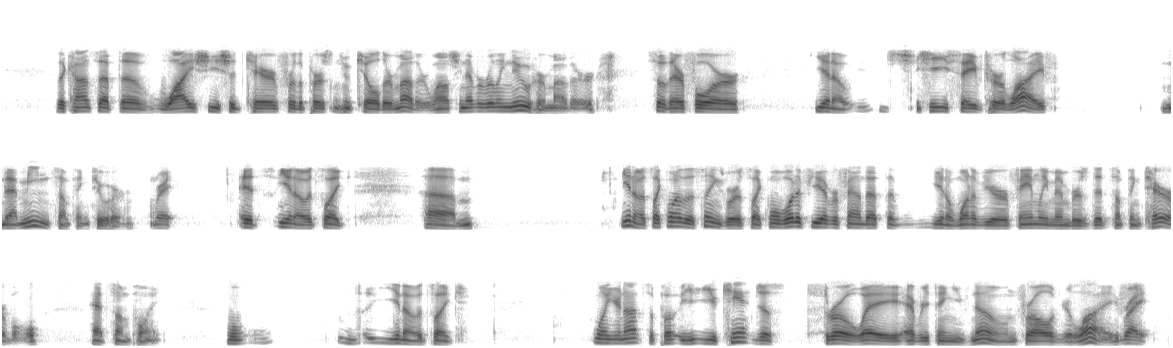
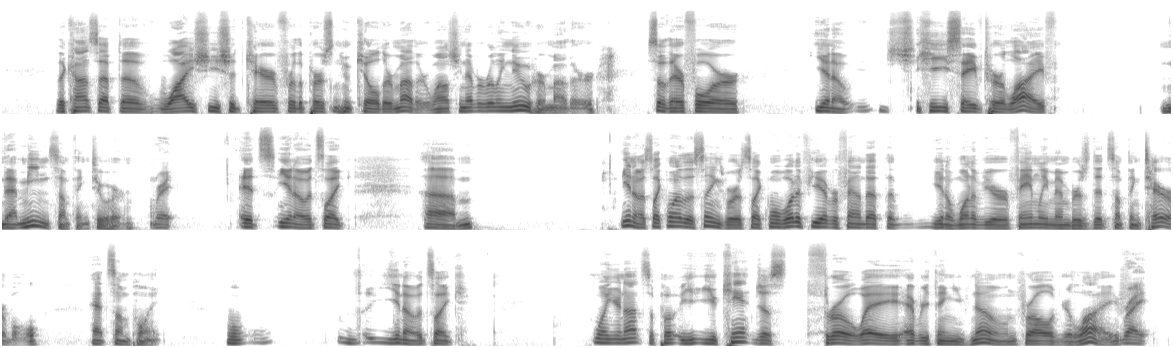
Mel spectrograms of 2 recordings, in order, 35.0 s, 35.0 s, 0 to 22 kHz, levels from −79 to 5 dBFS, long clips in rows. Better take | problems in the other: second | phone-call audio; nothing above 3.5 kHz

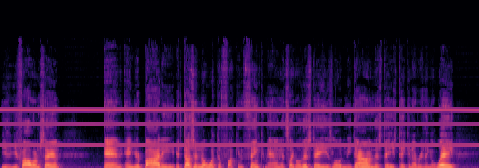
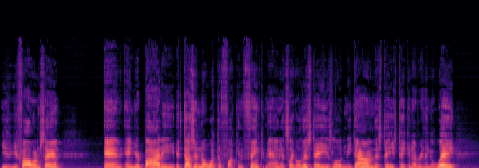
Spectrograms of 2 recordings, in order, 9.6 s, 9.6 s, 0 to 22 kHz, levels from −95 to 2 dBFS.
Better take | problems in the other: second | high-pitched whine; noticeable; throughout; 3 kHz, 15 dB below the speech

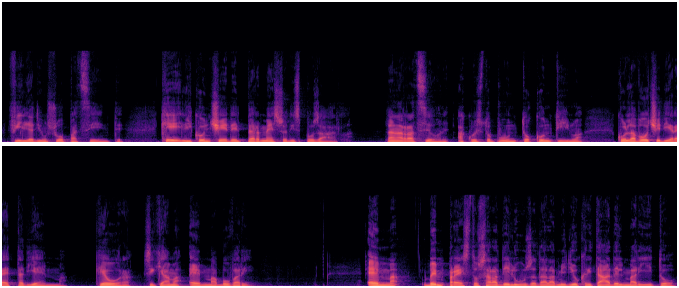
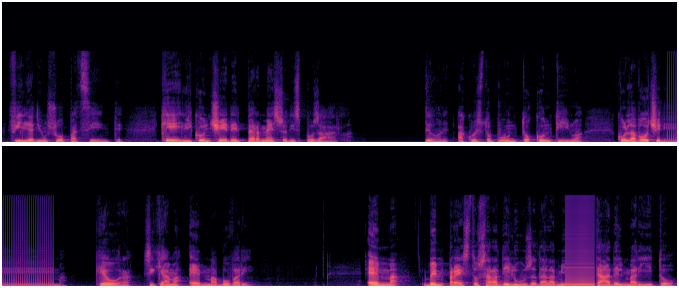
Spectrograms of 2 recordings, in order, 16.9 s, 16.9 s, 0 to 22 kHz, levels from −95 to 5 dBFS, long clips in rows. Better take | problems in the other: first | audio freezing; at 4.5 s for 1 s, at 8.5 s for 1 s and at 15 s

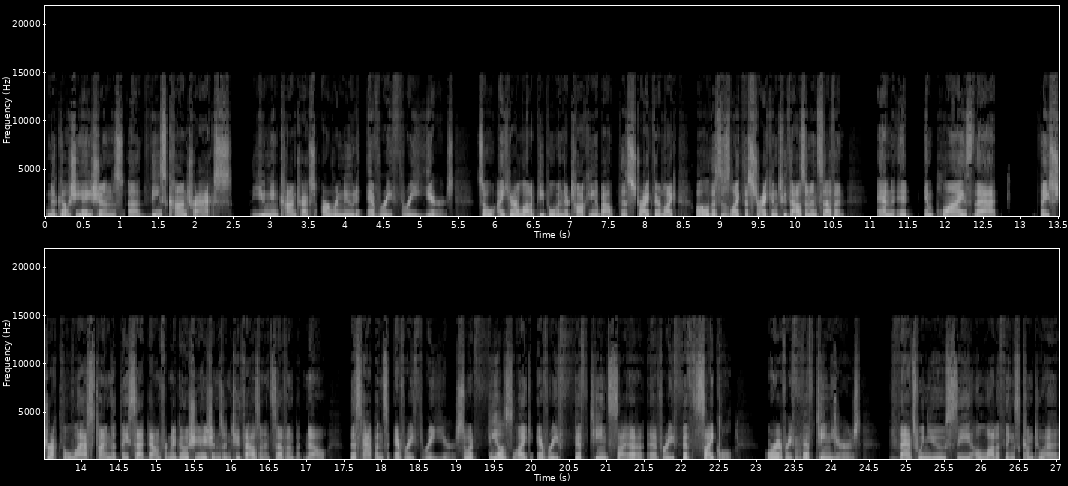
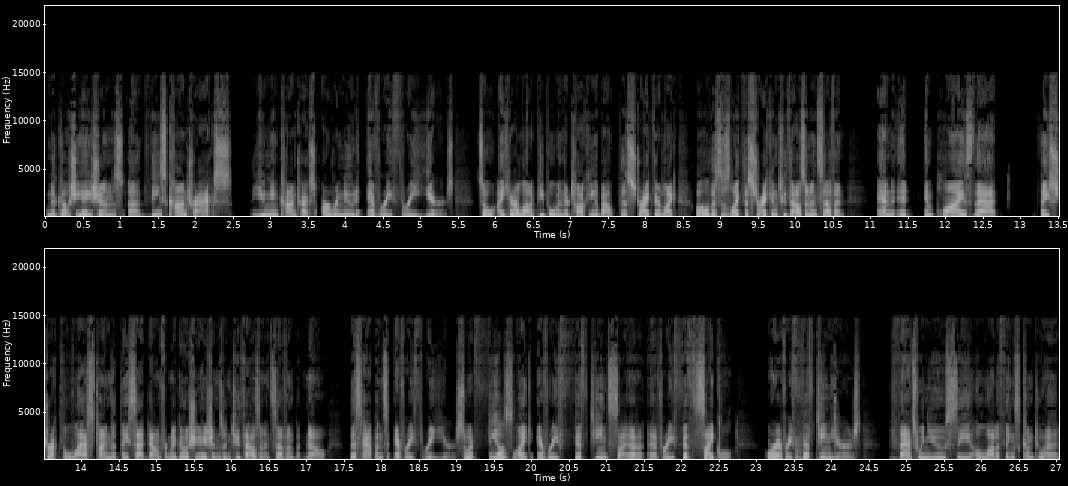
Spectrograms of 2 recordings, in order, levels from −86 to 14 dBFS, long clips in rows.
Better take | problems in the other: neither | thin; somewhat; fading below 300 Hz; the same in both

